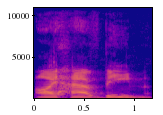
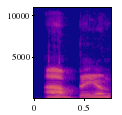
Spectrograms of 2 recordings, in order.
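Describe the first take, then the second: First: Every word, including 'have', is said in full. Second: The 'have' is reduced almost to nothing. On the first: "What they're saying is" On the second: "it might sound like I been"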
